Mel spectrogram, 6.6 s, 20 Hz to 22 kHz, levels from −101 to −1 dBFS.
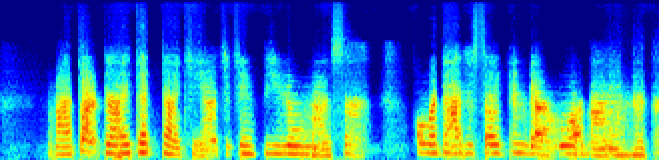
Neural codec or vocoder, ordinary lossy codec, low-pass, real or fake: codec, 44.1 kHz, 0.9 kbps, DAC; none; 19.8 kHz; fake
